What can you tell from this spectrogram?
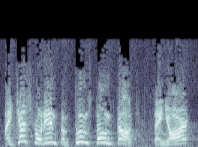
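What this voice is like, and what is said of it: Put-on Spanish accent. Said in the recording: “how about if I use a dialect, F.A.? I'm great on Spanish. ... let's have that same line in Spanish dialect.”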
